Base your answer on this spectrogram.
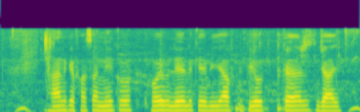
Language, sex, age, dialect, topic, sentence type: Maithili, male, 18-24, Southern/Standard, agriculture, question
